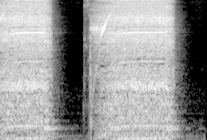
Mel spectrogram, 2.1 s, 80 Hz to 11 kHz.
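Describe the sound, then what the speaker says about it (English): A Fein 12V brushless four-speed drill screwdriver motor whirs up twice in close succession, each run starting at medium speed and quickly rising to full, loud and close with a brief pause between. "Just notice how the motor ramps up each time I press the trigger."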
